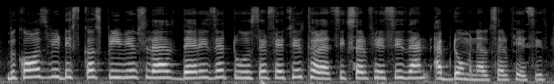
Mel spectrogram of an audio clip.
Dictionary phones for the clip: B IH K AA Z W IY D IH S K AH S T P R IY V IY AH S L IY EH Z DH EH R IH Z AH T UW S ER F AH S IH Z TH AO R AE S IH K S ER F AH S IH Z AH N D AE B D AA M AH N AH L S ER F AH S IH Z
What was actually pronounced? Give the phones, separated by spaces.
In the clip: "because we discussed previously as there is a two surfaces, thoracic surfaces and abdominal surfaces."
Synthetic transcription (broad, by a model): B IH K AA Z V IY D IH S K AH S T P R IY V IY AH S L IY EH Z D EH R IH Z AH T UW S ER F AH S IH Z T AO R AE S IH K S ER F AH S IH Z AH N D AE B D AA M AH N AH L S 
